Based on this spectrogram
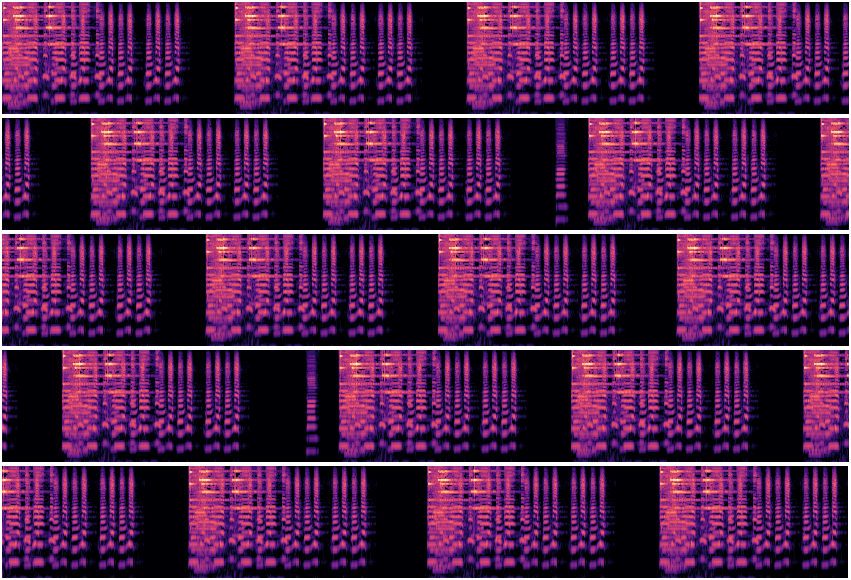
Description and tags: listen for the tiny beeps :BY TALLULAH ABERNATHY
